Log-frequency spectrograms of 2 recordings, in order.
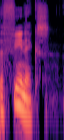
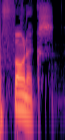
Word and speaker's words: Phoenix: They're all the same Chinese brand, the Phoenix, or Phonix, as locals pronounce it.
